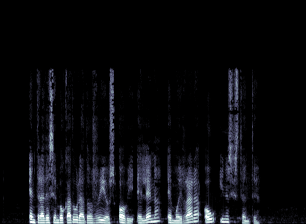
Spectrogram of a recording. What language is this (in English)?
Galician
